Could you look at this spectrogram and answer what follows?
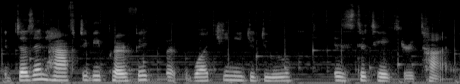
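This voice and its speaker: Female beauty vlogger, slightly low voice, casual and self-deprecating tutorial narration. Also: fairly even intonation, moderate pace, mellow. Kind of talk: casual makeup tutorial voice-over. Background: background music.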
